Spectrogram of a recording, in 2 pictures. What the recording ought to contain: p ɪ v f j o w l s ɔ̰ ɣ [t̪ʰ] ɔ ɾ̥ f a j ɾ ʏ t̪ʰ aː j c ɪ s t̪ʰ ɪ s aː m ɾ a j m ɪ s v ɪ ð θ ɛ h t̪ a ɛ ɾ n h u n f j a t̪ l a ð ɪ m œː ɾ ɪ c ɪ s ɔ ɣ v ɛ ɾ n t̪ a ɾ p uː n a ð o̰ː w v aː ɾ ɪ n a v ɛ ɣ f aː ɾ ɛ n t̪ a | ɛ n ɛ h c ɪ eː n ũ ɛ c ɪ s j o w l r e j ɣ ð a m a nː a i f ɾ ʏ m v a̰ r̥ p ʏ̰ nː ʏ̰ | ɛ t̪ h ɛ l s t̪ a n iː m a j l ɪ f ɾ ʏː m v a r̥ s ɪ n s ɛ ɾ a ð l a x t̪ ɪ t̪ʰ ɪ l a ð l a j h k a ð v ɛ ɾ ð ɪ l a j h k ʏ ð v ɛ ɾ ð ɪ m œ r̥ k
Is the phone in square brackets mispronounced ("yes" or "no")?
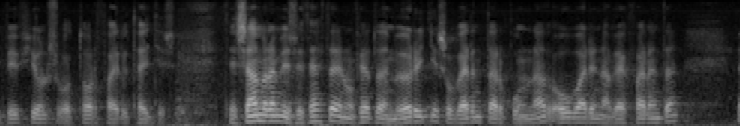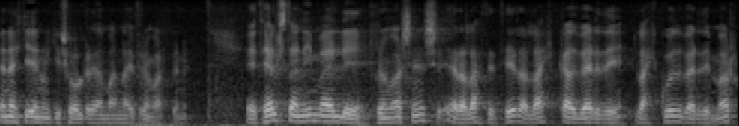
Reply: no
